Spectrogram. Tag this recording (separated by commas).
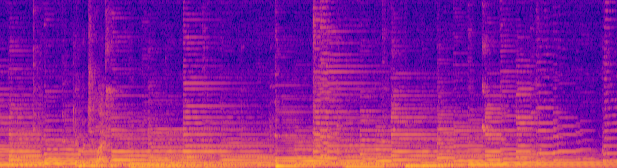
Speech, Rock music, Acoustic guitar, Music, Guitar, Plucked string instrument, Musical instrument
